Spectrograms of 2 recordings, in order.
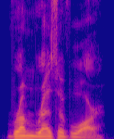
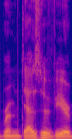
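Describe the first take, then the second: First: The drug name is distorted into 'rum reservoir'. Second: The drug name is pronounced in its standard form. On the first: The speaker calls it wrong. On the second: The speaker calls it right.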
